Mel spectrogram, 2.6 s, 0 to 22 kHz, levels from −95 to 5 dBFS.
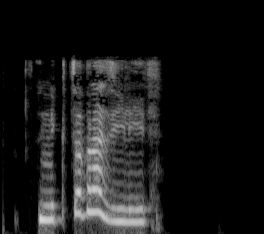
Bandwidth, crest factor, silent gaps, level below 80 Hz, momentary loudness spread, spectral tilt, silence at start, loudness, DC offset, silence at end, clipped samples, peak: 8 kHz; 18 dB; none; -66 dBFS; 8 LU; -4.5 dB/octave; 0.4 s; -22 LUFS; under 0.1%; 1.05 s; under 0.1%; -6 dBFS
